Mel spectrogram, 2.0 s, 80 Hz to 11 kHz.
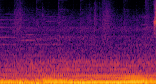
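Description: A Hyundai i30 N sedan, tuned for the track, drives hard on a racetrack, its engine a steady close roar with a sustained tonal drone and no talking.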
